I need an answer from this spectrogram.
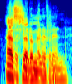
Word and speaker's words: acetaminophen: Acetaminophen.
